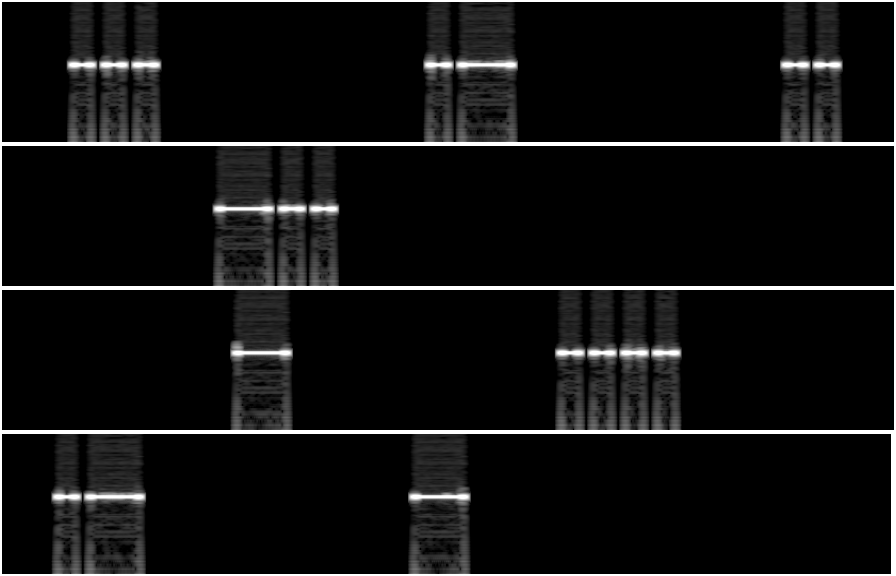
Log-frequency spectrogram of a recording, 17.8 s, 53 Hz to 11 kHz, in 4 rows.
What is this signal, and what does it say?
Morse code, heard as a keyed tone, about 15 wpm, spaced as for 5 wpm, 1000 Hz. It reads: SAID THAT
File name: qotdfiles / 5wpm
